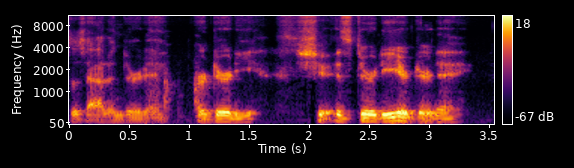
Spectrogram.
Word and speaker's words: Durde: surprise is um besides Aden der's name being pronounced as ADD and dir or dirty shoot is dirty or dir dirty dirty all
